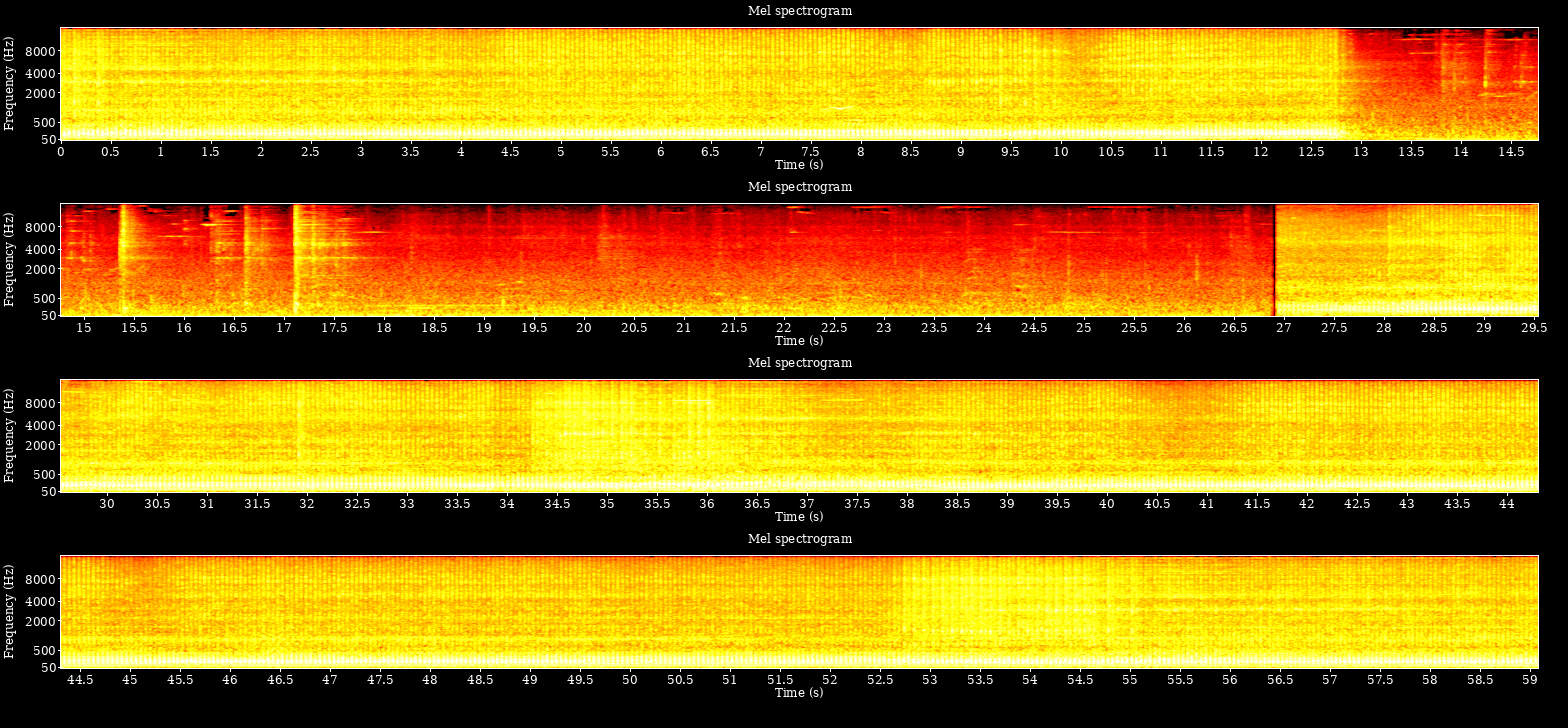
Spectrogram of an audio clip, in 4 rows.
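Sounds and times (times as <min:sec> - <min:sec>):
jackhammer hammering: 0:00.0 - 0:13.3, 0:14.1 - 0:17.9, 0:26.9 - 0:59.0
engine running: 0:00.0 - 0:13.4, 0:26.9 - 0:59.0.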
